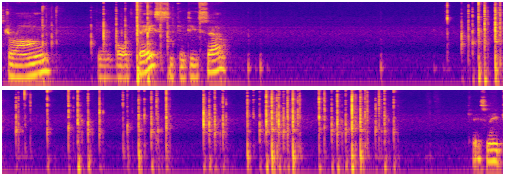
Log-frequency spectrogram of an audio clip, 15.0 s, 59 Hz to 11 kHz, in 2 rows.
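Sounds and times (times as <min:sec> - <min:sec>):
keyboard typing: 0:00.5 - 0:02.6, 0:06.6 - 0:13.5.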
